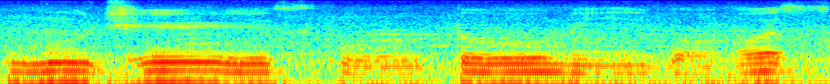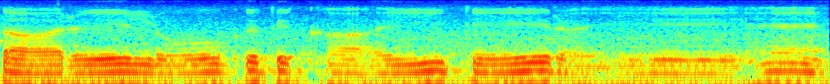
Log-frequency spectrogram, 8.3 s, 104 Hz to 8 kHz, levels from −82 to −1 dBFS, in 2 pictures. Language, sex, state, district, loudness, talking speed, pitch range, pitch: Hindi, male, Madhya Pradesh, Umaria, -18 LUFS, 80 wpm, 95-105 Hz, 100 Hz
